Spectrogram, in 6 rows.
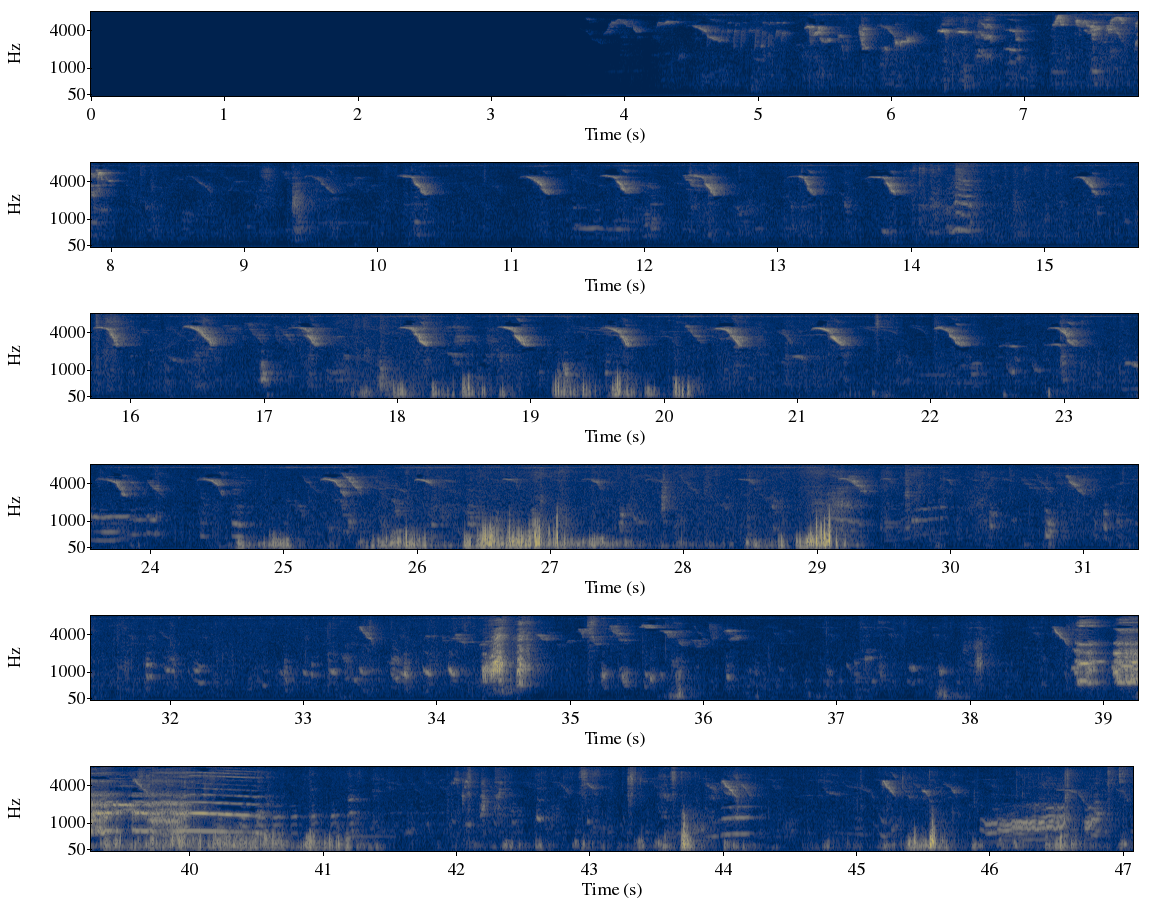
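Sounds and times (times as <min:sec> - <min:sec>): small bird chirping: 0:03.7 - 0:14.5, 0:15.2 - 0:32.0, 0:40.9 - 0:47.0.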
